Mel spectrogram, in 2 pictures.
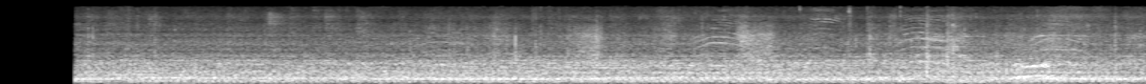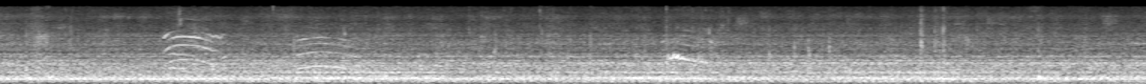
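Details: Several Ragdoll kittens raised in a home cattery in central Kansas mew at supper time: many short, thin, arching cries overlap across the clip against a steady hum and hiss.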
